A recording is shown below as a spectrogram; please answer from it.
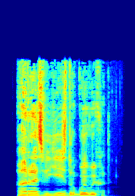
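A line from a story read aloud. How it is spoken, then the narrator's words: Sad sigh. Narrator (Russian): печально вздохнула брюнеточка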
